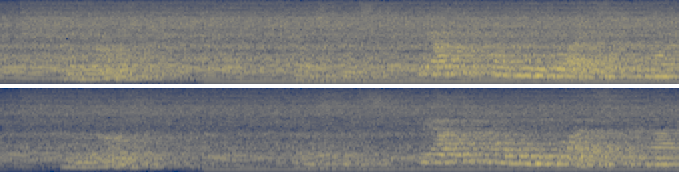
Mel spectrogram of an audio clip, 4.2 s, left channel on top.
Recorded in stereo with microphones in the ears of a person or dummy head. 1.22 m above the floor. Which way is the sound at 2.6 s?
80° left.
